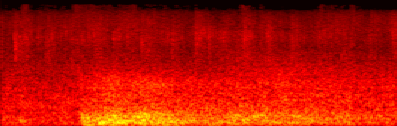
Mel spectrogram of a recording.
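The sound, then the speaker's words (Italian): Steady rain hisses throughout while a deep roll of thunder swells in around half a second and rumbles on, loud, with no voices. “Sta già tuonando? Sta piovendo?”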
